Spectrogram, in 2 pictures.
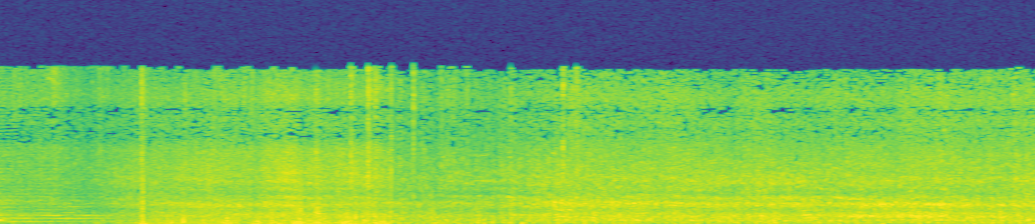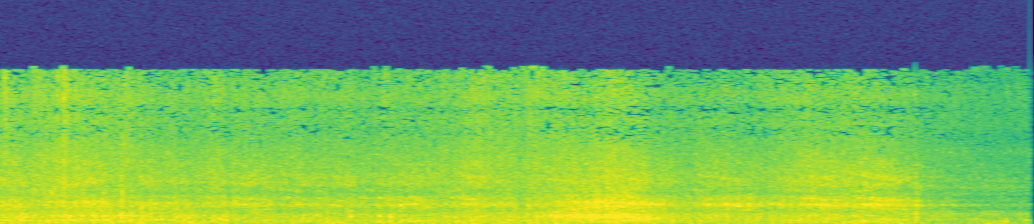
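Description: Indian Railways passenger coaches rushing past close by at speed: a steady rumble with the clickety-clack of wheels over the rail joints. The sound drops away near the end as the last coach passes.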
